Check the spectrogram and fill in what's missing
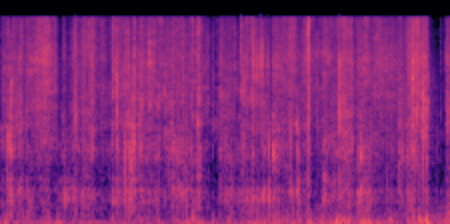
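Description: A thin yellow-gold foil paper sheet, held in both hands, is crinkled, stretched and crumpled with fingers and long nails. The result is a steady, bright crackling and rustling with sharp snaps scattered throughout and a soft low rumble underneath.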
